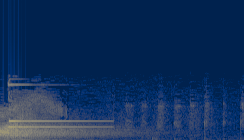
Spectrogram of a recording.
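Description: A sound-effect sting: a sudden burst of noise with a bright bell-like ding ringing over it, fading away over about a second.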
